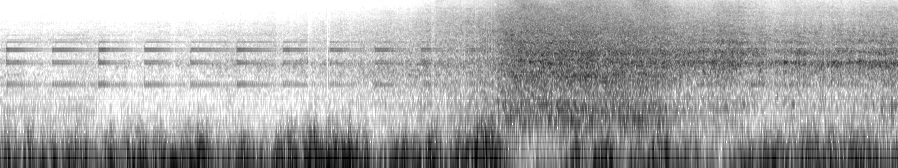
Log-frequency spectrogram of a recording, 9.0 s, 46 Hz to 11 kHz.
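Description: Keihan 8000-series electric train approaching and passing close by. A level-crossing warning bell rings about twice a second over the train's low rumble, stopping about four seconds in. Then the loud rolling rush of the cars going past takes over.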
